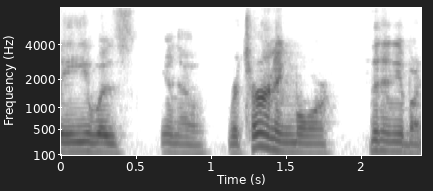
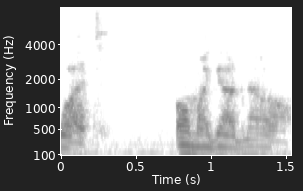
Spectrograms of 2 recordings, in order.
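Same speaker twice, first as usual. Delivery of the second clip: very soft, low, stunned reaction. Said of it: "Alex is just like".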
